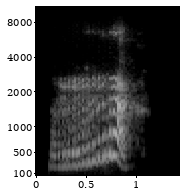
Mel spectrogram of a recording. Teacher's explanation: перший звук р - це твердий приголосний звук позначаємо однією рискою ра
